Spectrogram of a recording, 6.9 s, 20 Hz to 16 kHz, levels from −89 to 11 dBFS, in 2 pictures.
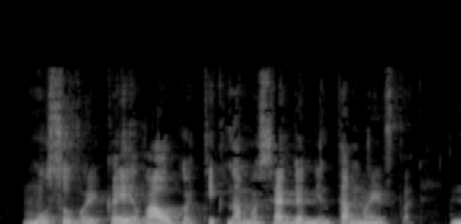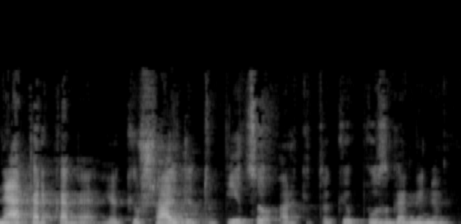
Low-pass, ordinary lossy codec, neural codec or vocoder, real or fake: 14.4 kHz; MP3, 48 kbps; none; real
